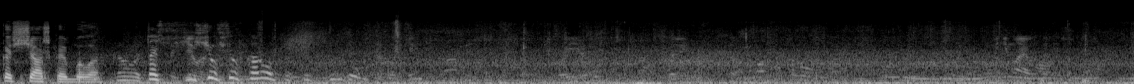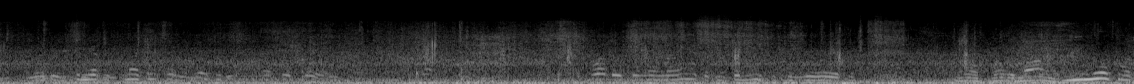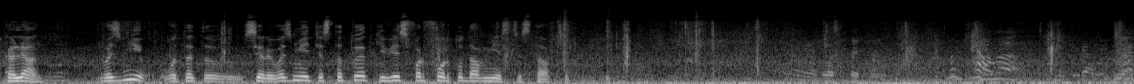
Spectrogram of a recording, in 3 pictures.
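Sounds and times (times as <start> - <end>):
faint voices talking: 0.0 - 28.7.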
